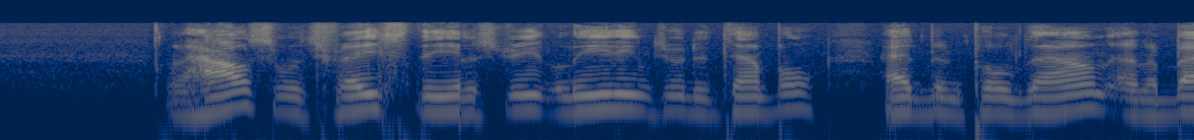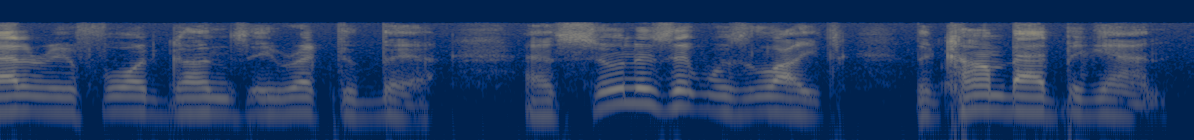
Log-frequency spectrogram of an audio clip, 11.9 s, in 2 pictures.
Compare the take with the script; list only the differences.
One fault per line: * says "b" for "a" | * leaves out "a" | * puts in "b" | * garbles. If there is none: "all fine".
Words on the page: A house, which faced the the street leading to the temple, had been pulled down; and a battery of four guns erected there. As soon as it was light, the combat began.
all fine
